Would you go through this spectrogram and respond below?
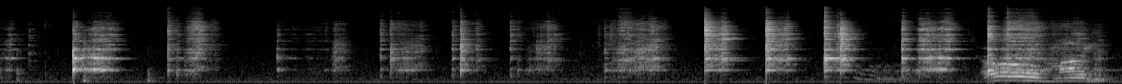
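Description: A spoon scrapes and taps against a glass baking dish while spreading cornbread batter for a Mexican casserole, in a steady series of rhythmic clinking strokes, close and fairly loud, with a voice speaking briefly near the end.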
